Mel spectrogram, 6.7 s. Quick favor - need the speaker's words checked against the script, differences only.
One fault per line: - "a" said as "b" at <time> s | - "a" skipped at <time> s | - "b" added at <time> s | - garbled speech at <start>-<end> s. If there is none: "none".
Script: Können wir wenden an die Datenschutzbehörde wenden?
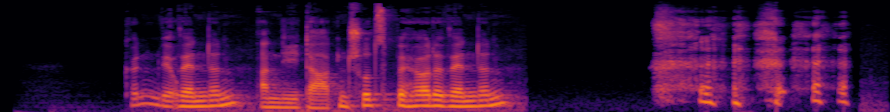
none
